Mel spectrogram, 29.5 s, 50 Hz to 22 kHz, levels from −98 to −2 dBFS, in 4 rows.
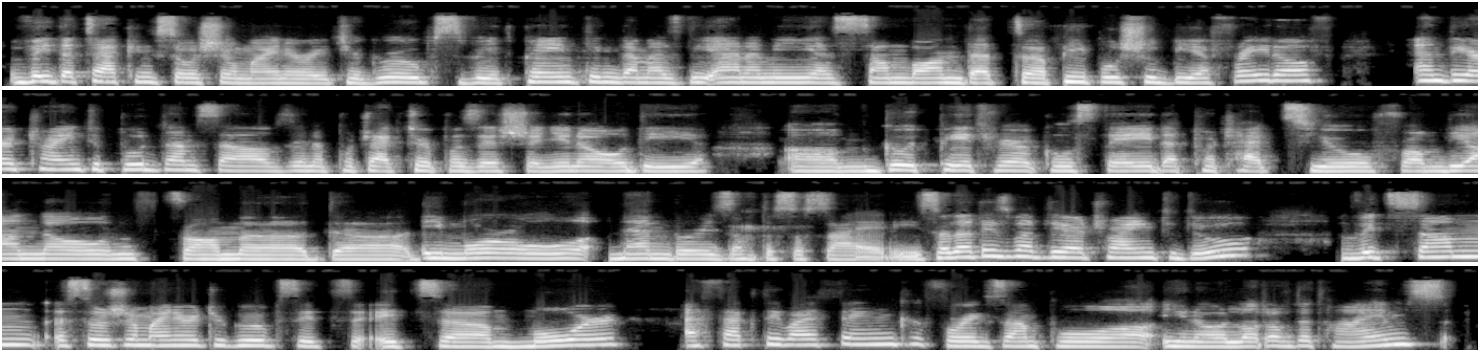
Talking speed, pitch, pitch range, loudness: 165 wpm, 185 Hz, 170-215 Hz, -15 LUFS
